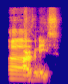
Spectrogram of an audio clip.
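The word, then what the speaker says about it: Parravonese: Like, because the Peruvian Wars would have been, or how do you say it? The Paravan? – Which one? Paravanese? – Yes, thank you. – Paravanese.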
